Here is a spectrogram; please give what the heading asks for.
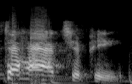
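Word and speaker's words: Tehachapi: at Tahache prison and it's called Tahachi. Since people can't pronounce it, it's Tahhatchip.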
